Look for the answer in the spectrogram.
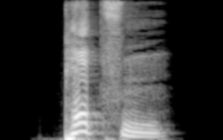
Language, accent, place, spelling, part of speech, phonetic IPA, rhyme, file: German, Germany, Berlin, Petzen, noun, [ˈpɛt͡sn̩], -ɛt͡sn̩, De-Petzen.ogg
- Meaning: 1. gerund of petzen 2. plural of Petze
